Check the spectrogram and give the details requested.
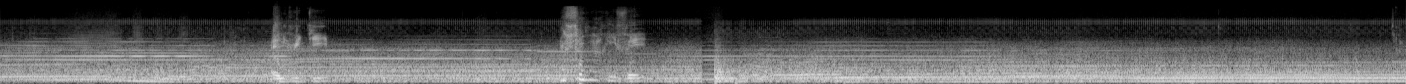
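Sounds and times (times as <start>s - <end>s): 
car engine humming as car drives up to a gate in the woods: 0.0s - 14.0s
speech: 2.8s - 3.4s, 5.8s - 6.6s.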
